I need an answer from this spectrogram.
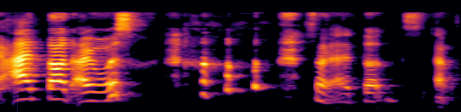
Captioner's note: laughs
